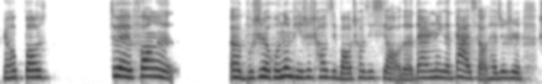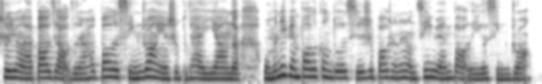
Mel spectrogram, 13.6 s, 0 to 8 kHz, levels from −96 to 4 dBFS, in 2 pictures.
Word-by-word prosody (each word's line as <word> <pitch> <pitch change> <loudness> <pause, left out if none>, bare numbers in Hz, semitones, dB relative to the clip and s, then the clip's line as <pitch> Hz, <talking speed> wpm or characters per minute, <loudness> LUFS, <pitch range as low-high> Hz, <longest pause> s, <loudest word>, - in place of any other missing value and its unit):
然 220 +1 -1
后 245 - +3
包 250 +1 +3 0.9
对， 290 -4 +8
方 290 +3 +5
的， 255 -4 +2 0.7
呃， 255 -1 +3
不 220 +1 -2
是 265 +3 +5
馄 250 0 +4
饨 290 +1 +6
皮 255 -2 +2
是 250 +2 -2
超 260 0 -2
级 240 -1 -4
薄、 200 -3 0
超 235 +4 -5
级 230 0 -6
小 230 -3 -4
的， 180 - -3
但 235 +1 -1
是 240 - -1
那 245 -1 0
个 230 - -1
大 235 0 +1
小 210 -2 -4
它 205 +1 -2
就 225 +2 -2
是 220 -2 -2 0.2
是 250 -1 +1
用 245 -2 +1
来 200 -1 -2
包 230 +3 -2
饺 225 -3 -3
子， 195 +1 -6
然 195 0 -4
后 230 - -5
包 265 +4 -2
的 260 - +2
形 225 -4 0
状 265 +1 +1
也 200 -2 -1
是 205 +2 -4
不 200 -1 -8
太 210 -1 -4
一 195 0 -2
样 200 -1 -1
的， 195 -1 0 0.3
我 210 - +1
们 215 +6 +3
那 325 +2 +4
边 295 -4 +3
包 275 0 0
的 270 - +1
更 265 -2 -2
多 235 0 -2
的 235 - -2
其 225 - -8
实 - - -2
是 245 +2 -3
包 240 +1 -5
成 235 -2 -5
那 235 - -4
种 220 -3 -2
金 255 +5 -1
元 220 -3 -1
宝 220 -3 -6
的 185 - -7
一 185 - -5
个 195 - -3
形 185 -2 -5
状。 195 +1 -5
230 Hz, 320 characters per minute, -24 LUFS, 205-255 Hz, 0.9 s, 对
